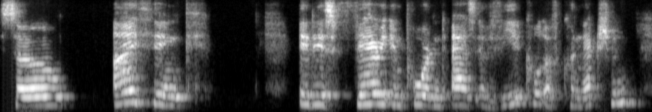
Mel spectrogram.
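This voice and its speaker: With a Dutch accent, a woman speaks at a fairly high pitch with ordinary variation. Room echo is audible in the recording. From Netherlands. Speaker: anthropologist and spiritual teacher. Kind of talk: Q&A answer at an online conference.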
